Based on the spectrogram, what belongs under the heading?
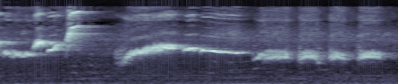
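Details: Morning magpie-robin song: a rising whistled slur leading into a sharp high note, then a long rasping, gently falling note, followed by four short, evenly spaced buzzy notes.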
